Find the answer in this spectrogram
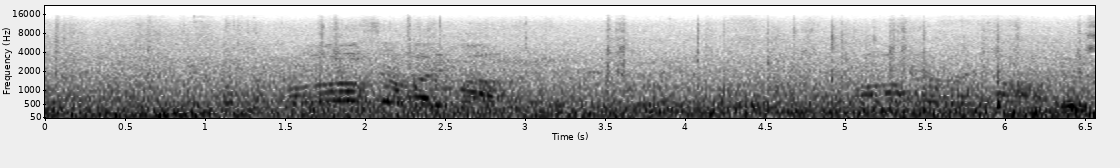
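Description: Outdoor street ambience: a steady low rumble of traffic and open air, with people's voices talking twice, in the middle and again near the end.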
